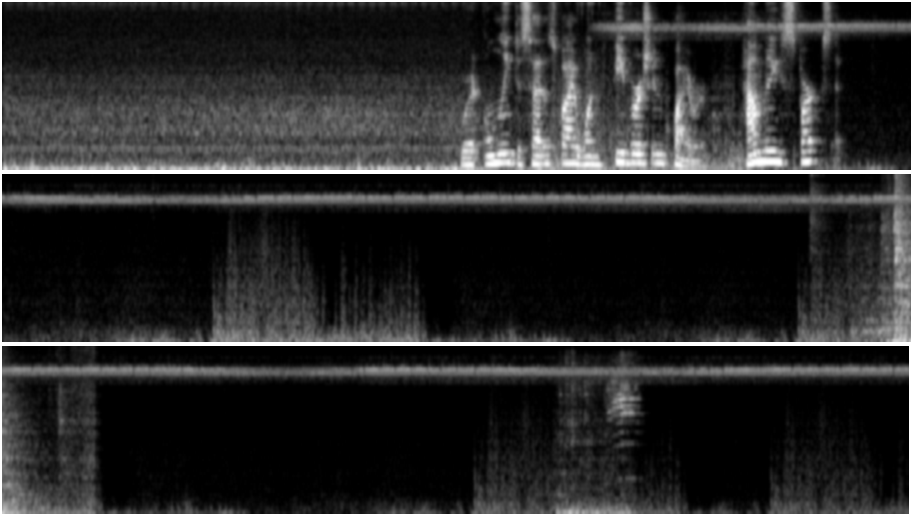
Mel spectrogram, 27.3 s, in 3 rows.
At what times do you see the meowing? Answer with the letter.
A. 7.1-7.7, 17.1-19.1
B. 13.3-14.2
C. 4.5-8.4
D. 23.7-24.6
D.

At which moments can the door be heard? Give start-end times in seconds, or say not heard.
7.1-7.7, 17.1-19.1.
